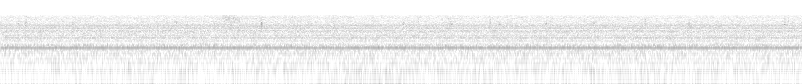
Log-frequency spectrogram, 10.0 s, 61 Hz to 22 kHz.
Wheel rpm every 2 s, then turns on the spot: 0, 0, 0, 0, 0.
none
